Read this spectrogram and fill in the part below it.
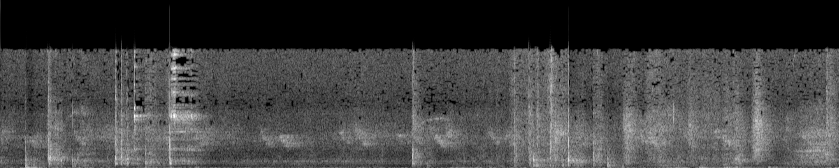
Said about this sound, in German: Also die typische Morgenatmosphäre jetzt die Kaffeemaschine.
